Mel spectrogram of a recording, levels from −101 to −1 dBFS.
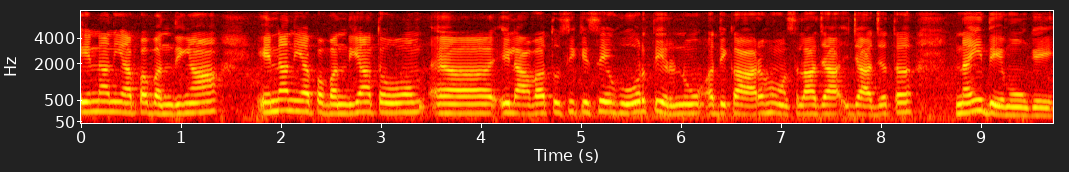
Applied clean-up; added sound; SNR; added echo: none; none; none; none.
